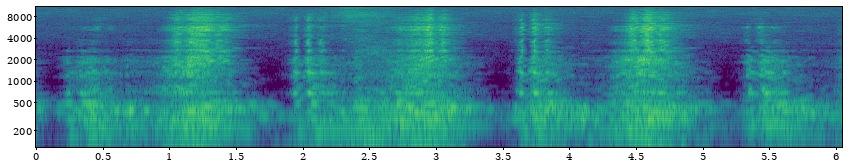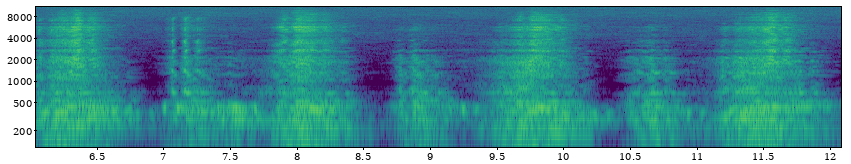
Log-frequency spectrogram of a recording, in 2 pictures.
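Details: Heart sounds recorded at position p and played in slow motion: a regular, drawn-out rhythm with a midsystolic click, an extra sound during systole.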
